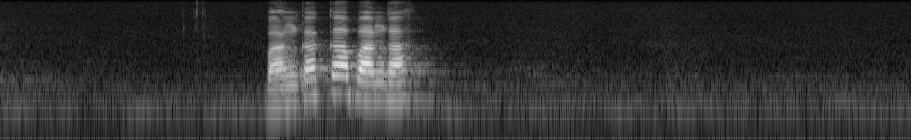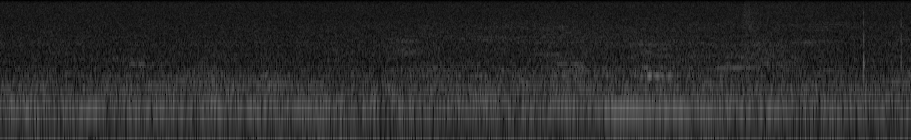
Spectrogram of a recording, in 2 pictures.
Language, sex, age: Tsonga, male, 20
